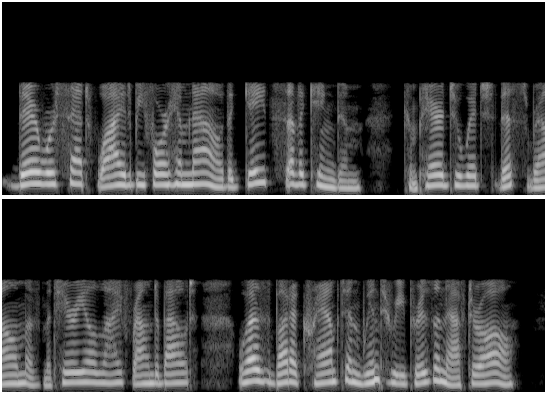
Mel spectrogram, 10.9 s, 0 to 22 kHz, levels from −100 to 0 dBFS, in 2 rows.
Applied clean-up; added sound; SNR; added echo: none; none; none; none.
